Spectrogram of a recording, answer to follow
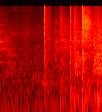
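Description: Boxing gloves striking a hanging heavy bag: a few quick thuds in the second half, the heaviest of them a deep thump.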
